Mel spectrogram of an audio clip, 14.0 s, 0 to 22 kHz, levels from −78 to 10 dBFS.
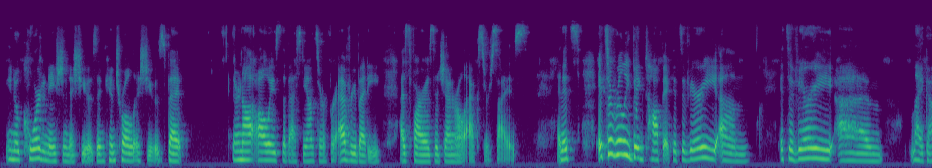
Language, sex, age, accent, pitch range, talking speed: English, female, 20-39, American, 175-205 Hz, 165 wpm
